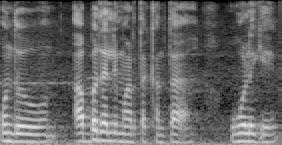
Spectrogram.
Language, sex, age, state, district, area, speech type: Kannada, male, 30-45, Karnataka, Bellary, rural, spontaneous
